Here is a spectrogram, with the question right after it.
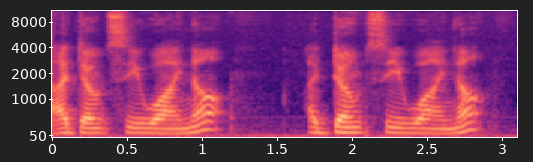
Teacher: A big stress on don't, small stress on not.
